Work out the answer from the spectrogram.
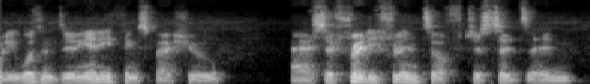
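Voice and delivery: ordinary talk, nothing marked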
